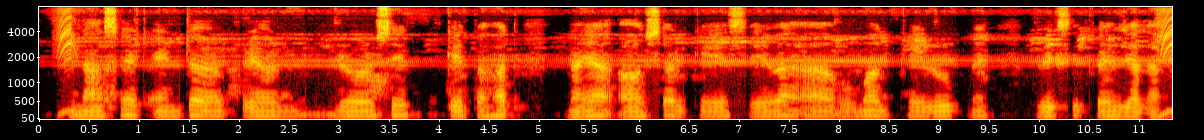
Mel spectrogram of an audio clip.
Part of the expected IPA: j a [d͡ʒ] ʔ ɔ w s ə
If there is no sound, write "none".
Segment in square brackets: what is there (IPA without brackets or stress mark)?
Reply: none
